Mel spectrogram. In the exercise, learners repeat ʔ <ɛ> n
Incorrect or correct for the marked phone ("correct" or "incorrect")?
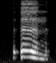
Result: correct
